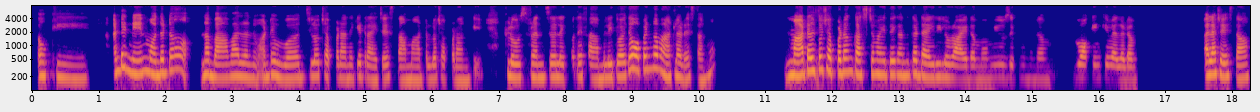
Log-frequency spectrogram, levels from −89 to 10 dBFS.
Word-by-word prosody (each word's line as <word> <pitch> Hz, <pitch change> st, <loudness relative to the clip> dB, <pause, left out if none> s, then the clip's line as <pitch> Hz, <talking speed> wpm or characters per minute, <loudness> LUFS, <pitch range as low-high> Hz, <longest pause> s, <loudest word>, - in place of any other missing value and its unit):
Okay. 210 Hz, -2 st, -5 dB, 0.8 s
అంటే 285 Hz, +6 st, +3 dB
నేను 240 Hz, +3 st, +3 dB
మొదట 240 Hz, +3 st, +3 dB, 0.5 s
నా 230 Hz, -, +5 dB
భావాలను 190 Hz, 0 st, 0 dB
అంటే 205 Hz, +3 st, -1 dB, 0.2 s
వర్డ్స్‌లో 190 Hz, +3 st, -3 dB
చెప్పడానికి 185 Hz, -1 st, -4 dB
ట్రై 180 Hz, -2 st, -3 dB
చేస్తా 180 Hz, -1 st, -5 dB, 0.2 s
మాటల్లో 175 Hz, +1 st, -6 dB
చెప్పడానికి. 165 Hz, -1 st, -9 dB, 0.4 s
క్లోజ్ 195 Hz, -3 st, 0 dB
ఫ్రెండ్స్ 195 Hz, 0 st, -2 dB
లేకపోతే 190 Hz, +1 st, -5 dB
ఫ్యామిలీతో 190 Hz, +2 st, -1 dB
అయితే 280 Hz, +9 st, +3 dB
ఓపెన్‌గా 295 Hz, +2 st, +2 dB
మాట్లాడేస్తాను. 195 Hz, 0 st, -3 dB, 1.2 s
మాటలతో 265 Hz, +6 st, +7 dB
చెప్పడం 255 Hz, -1 st, +4 dB
కష్టమైతే 225 Hz, 0 st, 0 dB
గనక 220 Hz, +2 st, 0 dB
డైరీలో 195 Hz, 0 st, 0 dB
రాయడము 170 Hz, 0 st, -3 dB
మ్యూజిక్ 185 Hz, -1 st, -13 dB
వినడం, 175 Hz, -1 st, -17 dB, 0.5 s
వాకింగ్‌కి 185 Hz, 0 st, -4 dB
వెళ్ళడం 170 Hz, -1 st, -3 dB, 1.1 s
అలా 225 Hz, +2 st, +8 dB
చేస్తా. 205 Hz, -3 st, 0 dB
195 Hz, 105 wpm, -23 LUFS, 180-220 Hz, 1.2 s, అలా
